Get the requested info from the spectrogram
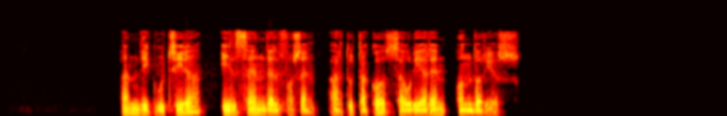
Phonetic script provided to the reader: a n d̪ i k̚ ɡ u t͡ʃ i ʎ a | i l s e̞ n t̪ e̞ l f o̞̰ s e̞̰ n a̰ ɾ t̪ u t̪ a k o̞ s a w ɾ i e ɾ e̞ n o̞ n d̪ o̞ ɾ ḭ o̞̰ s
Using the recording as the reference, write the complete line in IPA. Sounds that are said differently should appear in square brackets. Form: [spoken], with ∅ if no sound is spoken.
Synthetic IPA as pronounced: a n d̪ i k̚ ɡ u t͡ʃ i [ɾ] a | i l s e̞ n [d̪] e̞ l f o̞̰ s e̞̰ n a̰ ɾ t̪ u t̪ a k o̞ s a w ɾ i [a] ɾ e̞ n o̞ n d̪ o̞ ɾ ḭ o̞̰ s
